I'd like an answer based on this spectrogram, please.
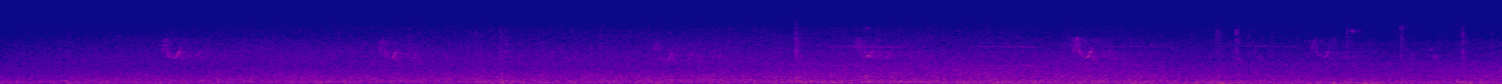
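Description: Steady running noise of a car driving, with a few short bird chirps spaced about a second apart over it.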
